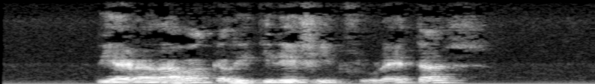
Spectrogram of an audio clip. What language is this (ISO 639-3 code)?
cat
